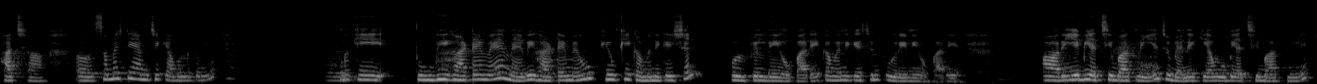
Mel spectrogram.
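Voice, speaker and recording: A woman's voice: mid-range voice, brisk. Chatty woman vlogging. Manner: chatty, mixes English words into Hindi, many fillers. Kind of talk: casual talking-head vlog.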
